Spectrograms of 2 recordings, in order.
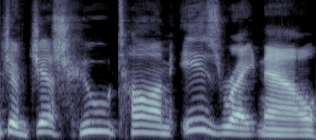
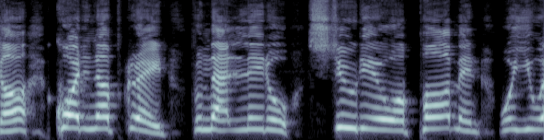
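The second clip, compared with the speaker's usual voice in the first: high, loud gloating impersonation; mocking DJ James; 8 semitones higher, 4 dB louder than usual. James taunting the dog about the new house, high gloating voice. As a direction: gloat and crow over the win. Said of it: "DJ James Kennedy's like".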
